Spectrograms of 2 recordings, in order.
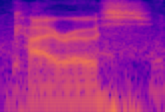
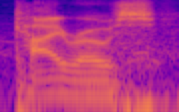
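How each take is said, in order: First: Said in the usual way. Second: Louder urgent call of the name. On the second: Real, not acted. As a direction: call his name out sharply. Calling friend's name, louder.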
